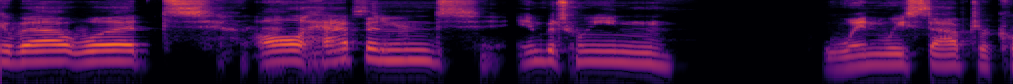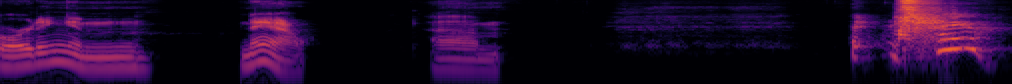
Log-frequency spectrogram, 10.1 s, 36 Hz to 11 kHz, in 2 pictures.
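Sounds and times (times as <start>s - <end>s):
speech: 0.0s - 3.4s, 4.1s - 6.6s, 7.2s - 7.6s, 9.3s - 10.1s
faint inhale: 8.0s - 9.2s
person sneezing: 9.3s - 10.1s.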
